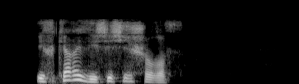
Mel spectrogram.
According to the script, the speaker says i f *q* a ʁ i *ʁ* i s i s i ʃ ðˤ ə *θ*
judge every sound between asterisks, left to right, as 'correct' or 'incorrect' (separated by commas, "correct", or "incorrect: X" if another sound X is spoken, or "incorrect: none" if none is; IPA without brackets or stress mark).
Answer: incorrect: k, incorrect: ð, correct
